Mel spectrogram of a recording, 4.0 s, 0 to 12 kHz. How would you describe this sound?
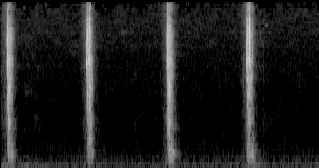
Wall clock tick tack sound recorded, looping perfectly.
Recorded with a Zoom H2. Edited with Audacity.
Plaintext:
HTML:
battery, battery-powered, cheap, chronos, clock, clockwork, loop, looping, plastic, tac, tack, tic, tick, ticking, ticks, tick-tock, time, wall-clock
